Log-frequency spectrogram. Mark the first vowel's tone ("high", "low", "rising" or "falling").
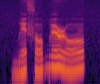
rising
